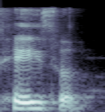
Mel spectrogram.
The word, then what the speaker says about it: Hazel: Spanish but in English is it Hazel or do you still pronounce it Hassel no it's the same is Hazel okay so you pronounce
